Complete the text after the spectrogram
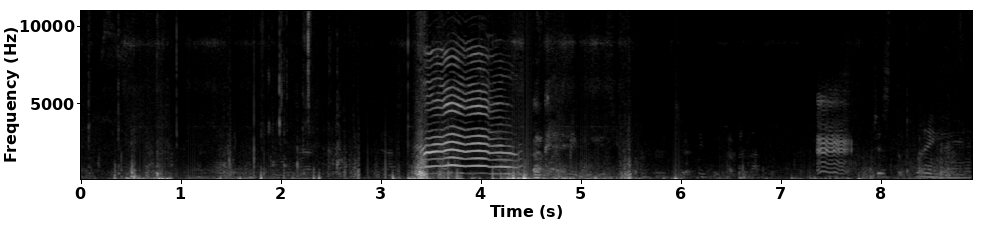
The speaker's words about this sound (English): What's next? Horse. Nay. Horse. Turn page.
